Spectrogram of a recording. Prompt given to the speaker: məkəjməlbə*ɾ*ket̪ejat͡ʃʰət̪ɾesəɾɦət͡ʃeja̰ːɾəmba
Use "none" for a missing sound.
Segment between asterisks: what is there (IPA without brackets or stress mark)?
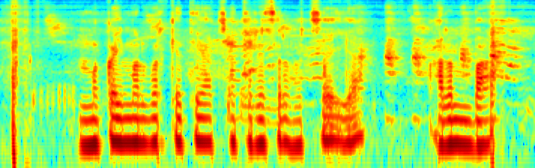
ɾ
